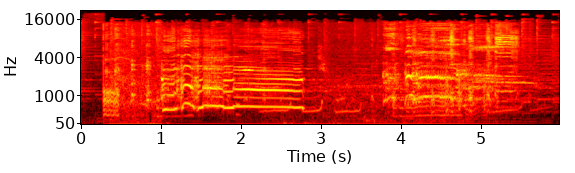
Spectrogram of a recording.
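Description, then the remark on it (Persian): A rooster crows loudly in Estonia, its long call stretching over a couple of seconds, followed by more crowing and hens clucking around it in a busy farmyard. “همچنان گزارش میشنوید در این مورد که شیوع ویروس کرونا در استونیا بازار فروش مرغ و کرایه مرغ را پر رونق کرده.”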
